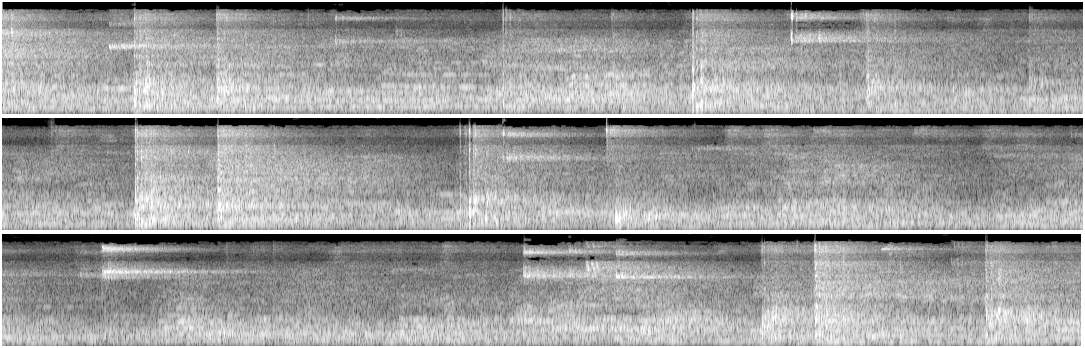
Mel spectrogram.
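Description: Frontenis rackets strike a ball sharply in an echoing indoor court.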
